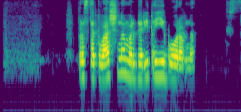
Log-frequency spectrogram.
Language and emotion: Russian, neutral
